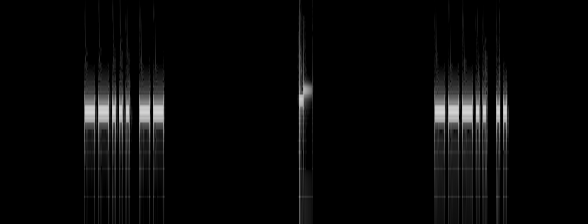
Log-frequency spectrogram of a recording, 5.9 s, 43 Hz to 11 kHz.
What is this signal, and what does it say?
Morse code, heard as a keyed tone, about 36 wpm, 700 Hz. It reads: 7 M 8 I
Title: Single-Letter Single-Number 35wpm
